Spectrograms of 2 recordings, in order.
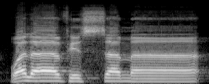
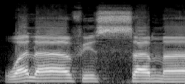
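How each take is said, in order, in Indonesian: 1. Hamzah di akhir itu lemah dan hampir tidak terdengar. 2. Hamzah di akhir itu kuat dan terdengar jelas. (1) "Di sini hamzanya dibaca dengan lemah sehingga tidak terlalu jelas" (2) "mesti ditahqiq, mesti dijelaskan"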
